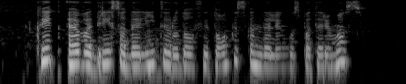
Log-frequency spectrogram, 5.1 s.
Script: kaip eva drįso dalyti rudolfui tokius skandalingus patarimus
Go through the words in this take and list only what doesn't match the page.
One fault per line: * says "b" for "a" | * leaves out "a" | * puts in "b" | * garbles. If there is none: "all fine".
all fine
